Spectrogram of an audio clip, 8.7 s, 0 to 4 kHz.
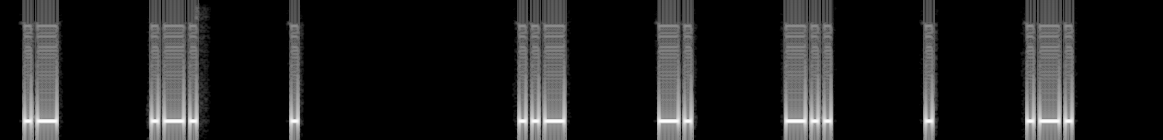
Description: Morse code, heard as a keyed tone, about 25 wpm, spaced as for 10 wpm, 550 Hz. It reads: ARE UNDER
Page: News Headlines in Morse Code at 10 WPM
